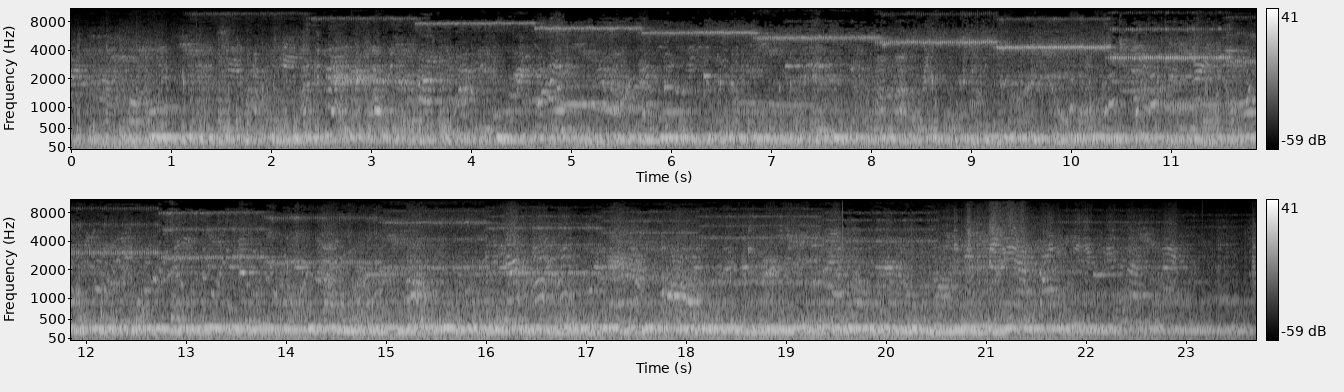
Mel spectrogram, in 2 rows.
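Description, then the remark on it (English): Audio feedback from a vocal microphone placed in an unusual position, used as a musical effect in a 1964 recording: piercing whistling tones that step downward in pitch, one after another, over a loud, dense wash of music that continues throughout. “It was simple feedback through a vocal mic placed in the wrong but very right position.”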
